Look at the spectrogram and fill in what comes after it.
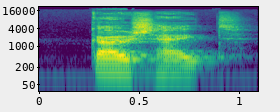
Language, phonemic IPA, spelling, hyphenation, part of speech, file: Dutch, /ˈkœy̯s.ɦɛɪt/, kuisheid, kuis‧heid, noun, Nl-kuisheid.ogg
- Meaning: chastity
